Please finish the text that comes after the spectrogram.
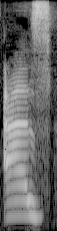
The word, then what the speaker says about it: as: And then you should also pay attention to if it's a snake or z a b. So as as us.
